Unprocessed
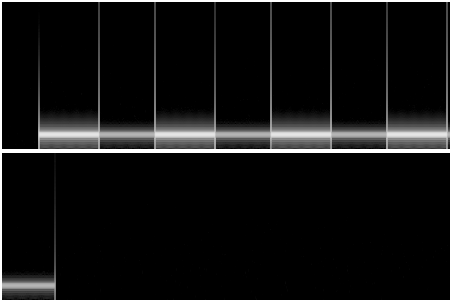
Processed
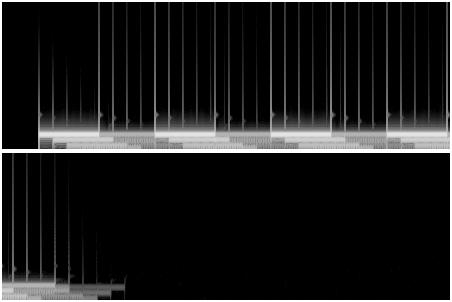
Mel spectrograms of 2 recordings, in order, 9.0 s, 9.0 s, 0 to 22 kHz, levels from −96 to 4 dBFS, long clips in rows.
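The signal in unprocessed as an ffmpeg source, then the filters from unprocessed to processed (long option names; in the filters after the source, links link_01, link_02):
-f lavfi -i "aevalsrc='pow(10,(-6.5-19*gte(mod(t,1.16),0.6))/20)*sin(2*PI*296*t)':duration=4.64:sample_rate=44100"
-filter_complex "[0:a]bandreject=frequency=880:width=21,asplit=2[link_01][link_02];[link_02]asplit=5[link_03][link_04][link_05][link_06][link_07];[link_03]adelay=139,afreqshift=-110,volume=-9dB[link_08];[link_04]adelay=278,afreqshift=-220,volume=-15.6dB[link_09];[link_05]adelay=417,afreqshift=-330,volume=-22.1dB[link_10];[link_06]adelay=556,afreqshift=-440,volume=-28.7dB[link_11];[link_07]adelay=695,afreqshift=-550,volume=-35.2dB[link_12];[link_08][link_09][link_10][link_11][link_12]amix=inputs=5:normalize=0[link_13];[link_01][link_13]amix=inputs=2:normalize=0"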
